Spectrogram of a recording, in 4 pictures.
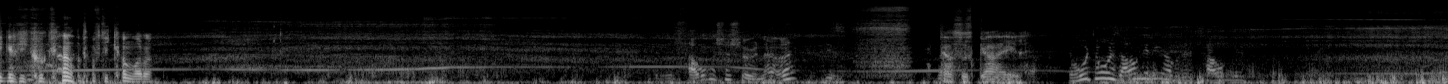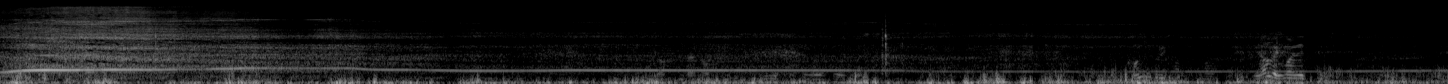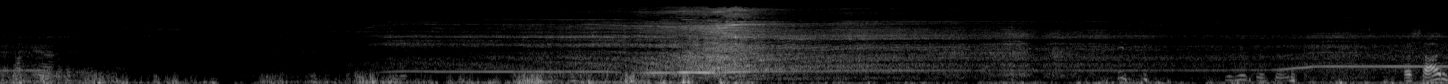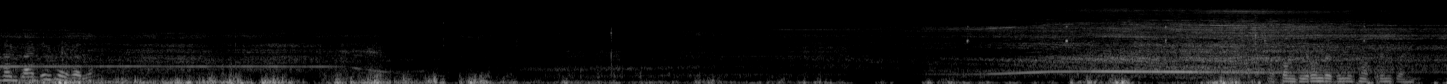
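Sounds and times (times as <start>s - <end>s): electric ducted fan whining: 0.0s - 57.9s.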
